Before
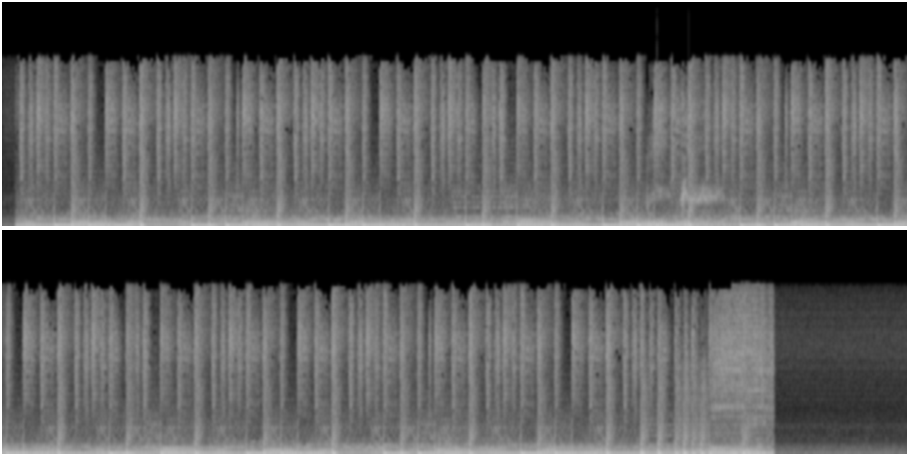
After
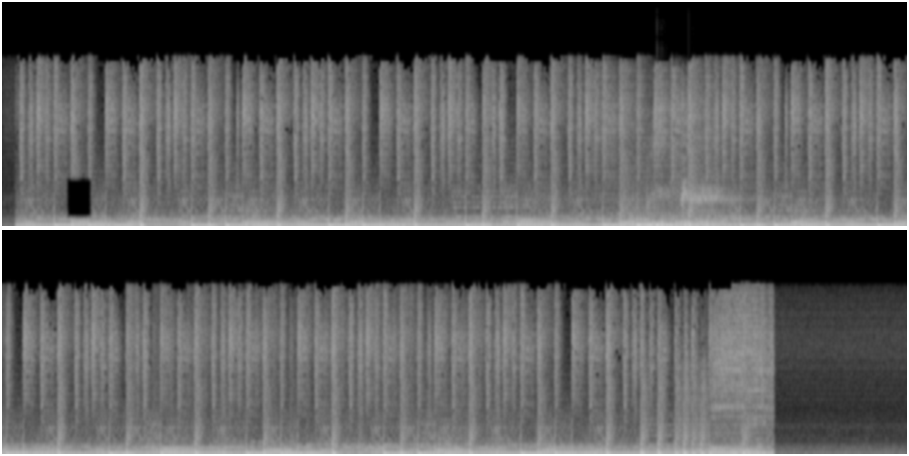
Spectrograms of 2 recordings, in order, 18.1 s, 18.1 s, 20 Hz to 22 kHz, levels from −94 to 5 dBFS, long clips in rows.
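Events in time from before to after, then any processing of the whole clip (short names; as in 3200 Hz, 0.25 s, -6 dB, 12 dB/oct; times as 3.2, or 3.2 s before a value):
0.64–0.89 spectral delete 880–4900 Hz
5.88–7.1 reverb throw, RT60 2.4 s, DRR 2.5 dB
10.16–14.03 echo 0.264 s -11.5 dB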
